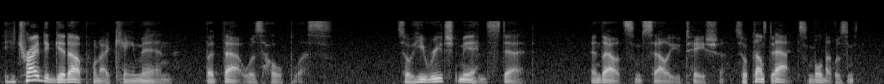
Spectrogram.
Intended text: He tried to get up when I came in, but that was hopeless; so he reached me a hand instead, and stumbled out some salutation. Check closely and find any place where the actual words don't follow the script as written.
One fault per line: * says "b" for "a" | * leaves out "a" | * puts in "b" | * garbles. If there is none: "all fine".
* leaves out "hand"
* leaves out "stumbled"
* garbles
